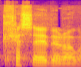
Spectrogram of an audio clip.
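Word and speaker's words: חסד: 원어로 발음하면 헤세드라고 하는데 제가 좀 쉽게 해서 그냥 헤세드라고 읽겠습니다.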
